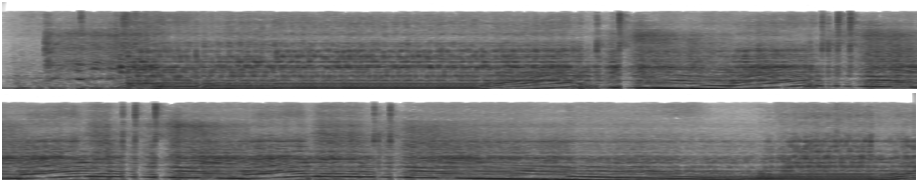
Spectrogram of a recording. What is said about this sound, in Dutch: In stilstand. Ja, maar je hoort het eigenlijk bij het starten al dat dit een auto is die is gemaakt om te rijden. En niet per se om je buren blij te maken als je 's ochtends start.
